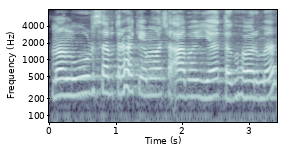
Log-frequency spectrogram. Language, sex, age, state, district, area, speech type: Maithili, female, 60+, Bihar, Supaul, rural, spontaneous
